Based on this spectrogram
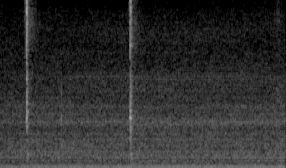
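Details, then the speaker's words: Oven showing locked with the door lock ticking about once a second over a low hum; lock keeps cycling and won't release, unplugging doesn't reset it, owner suspects jammed lever, jiggling fixed it before. "calling on all geniuses in my audience what do i do how do i fix this it just says locked and you hear it ticking"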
